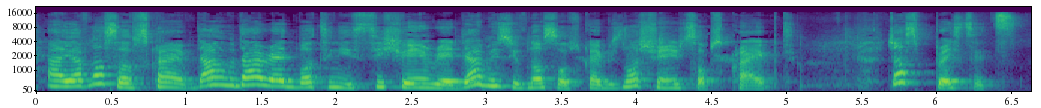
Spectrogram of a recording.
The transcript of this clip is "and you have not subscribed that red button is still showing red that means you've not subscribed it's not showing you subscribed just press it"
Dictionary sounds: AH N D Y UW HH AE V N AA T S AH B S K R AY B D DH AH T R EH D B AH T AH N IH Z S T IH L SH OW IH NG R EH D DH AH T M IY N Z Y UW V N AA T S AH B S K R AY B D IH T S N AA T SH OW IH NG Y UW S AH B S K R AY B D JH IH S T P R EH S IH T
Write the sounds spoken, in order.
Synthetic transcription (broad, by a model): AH Y UW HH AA V N AA T S AH B S K R AY B D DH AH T R EH D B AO T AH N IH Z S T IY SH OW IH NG R EH D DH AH T M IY N S Y UW V N AA T S AH B S K R AY B D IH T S N AA T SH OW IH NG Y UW S AH B S K R AY B D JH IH S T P R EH S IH T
